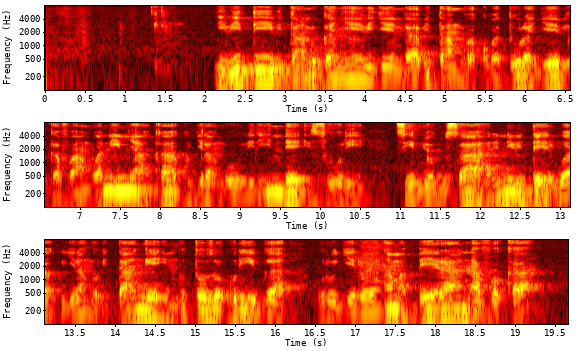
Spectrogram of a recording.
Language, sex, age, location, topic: Kinyarwanda, male, 25-35, Huye, agriculture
